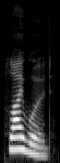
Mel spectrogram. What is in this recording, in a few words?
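"plywood", English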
